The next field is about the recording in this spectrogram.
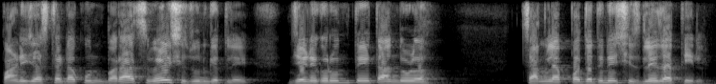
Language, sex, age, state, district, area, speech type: Marathi, male, 45-60, Maharashtra, Raigad, rural, spontaneous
